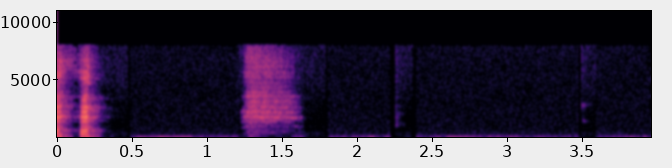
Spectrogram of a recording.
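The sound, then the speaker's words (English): A short breathy intake followed by a longer airy exhale, a yawn, then quiet background noise with faint low rumbles. “Sorry, yawned.”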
